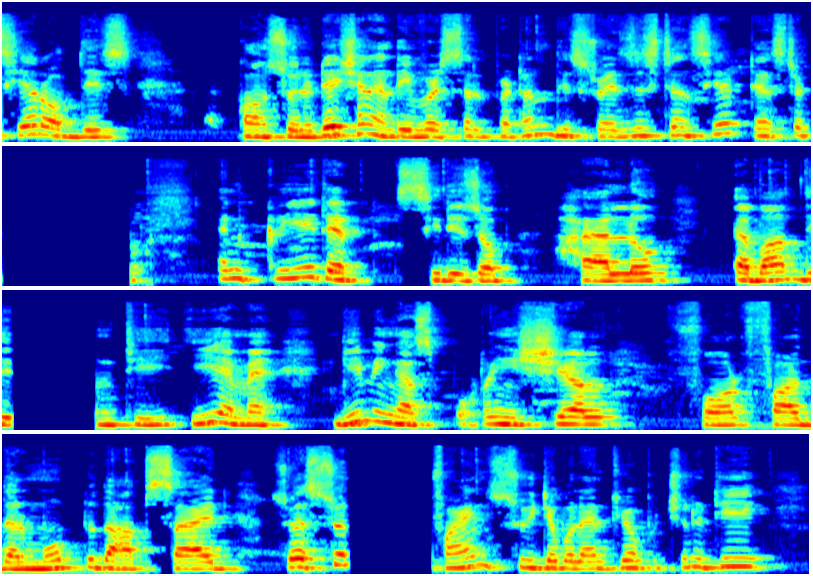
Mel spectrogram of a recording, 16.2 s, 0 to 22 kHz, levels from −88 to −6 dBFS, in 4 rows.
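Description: A digital broadcast dropout occurs three times: the receiver lost good frames and muted until they returned. The sound fades out over 20 ms to silence at 4.03–4.71 s, 8.12–8.58 s and 13.85–14.31 s, then resumes with the intervening programme missing.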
